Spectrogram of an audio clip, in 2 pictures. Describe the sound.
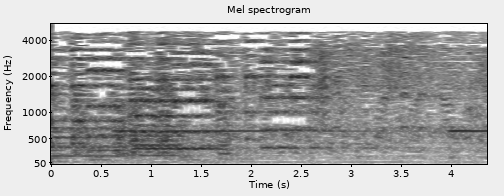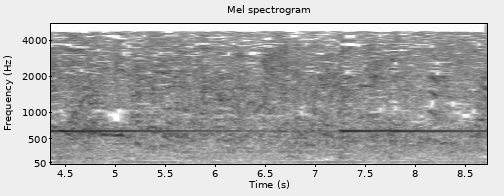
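A busy indoor crowd of Christmas shoppers at Stacy's store murmurs and chatters continuously, many overlapping voices at moderate volume, while a steady high tone sounds briefly three times over the bustle.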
